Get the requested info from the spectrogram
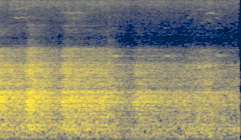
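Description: Faint, steady hiss of background noise, with no distinct sound events.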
